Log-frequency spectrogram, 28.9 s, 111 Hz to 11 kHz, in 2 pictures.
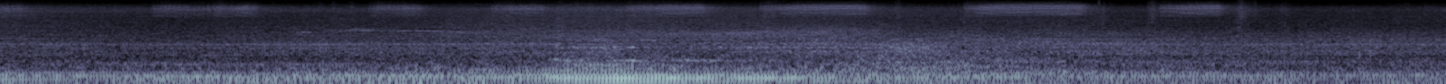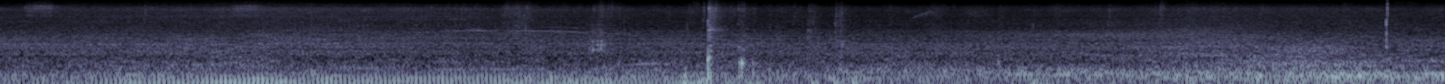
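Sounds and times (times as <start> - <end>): low traffic rumble: 0.0 - 28.9
short high buzzing pulses: 4.9 - 9.0, 9.6 - 12.4.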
